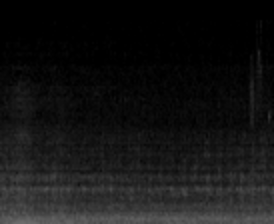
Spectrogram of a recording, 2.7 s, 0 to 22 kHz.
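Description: Hudson Hornet engine fitted to a Corvette in Forza Horizon 4, idling as a faint, steady low rumble that runs evenly throughout with no talk.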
